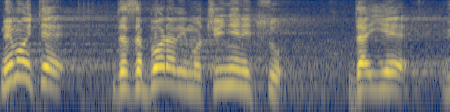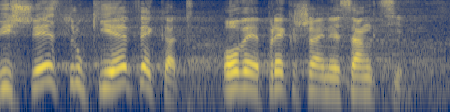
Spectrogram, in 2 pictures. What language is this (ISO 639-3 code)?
srp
